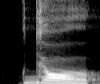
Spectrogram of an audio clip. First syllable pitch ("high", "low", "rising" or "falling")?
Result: falling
